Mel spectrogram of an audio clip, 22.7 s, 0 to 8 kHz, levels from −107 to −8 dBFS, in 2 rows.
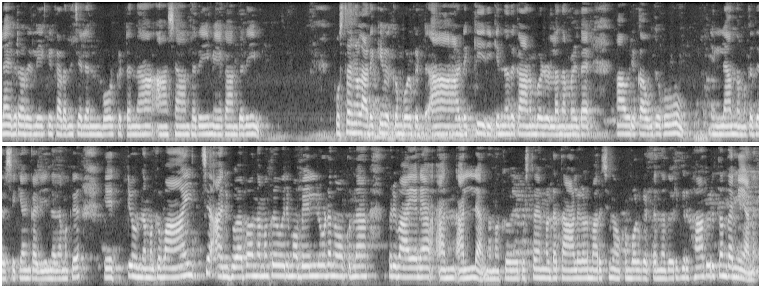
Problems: background sounds at intervals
